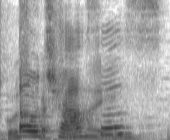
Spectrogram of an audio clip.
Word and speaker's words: chassis: It's got a special chassis? Name. Which is spelled like this. Chassis.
